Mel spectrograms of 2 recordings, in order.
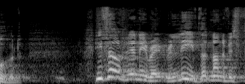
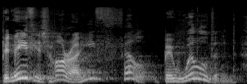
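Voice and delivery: plain reading voice

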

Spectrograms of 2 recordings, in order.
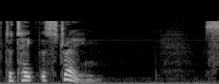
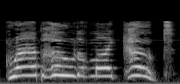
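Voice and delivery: calling out; 13 semitones higher, 4 dB louder, slower than usual. A narrator's reading. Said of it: "she called".

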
